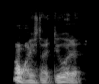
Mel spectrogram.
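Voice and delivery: put-on mad, baffled, low, annoyed mutter. Retelling Steve's reaction to Nick skipping Arnold UK, imitating Steve being mad. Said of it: "Steve was like mad".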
